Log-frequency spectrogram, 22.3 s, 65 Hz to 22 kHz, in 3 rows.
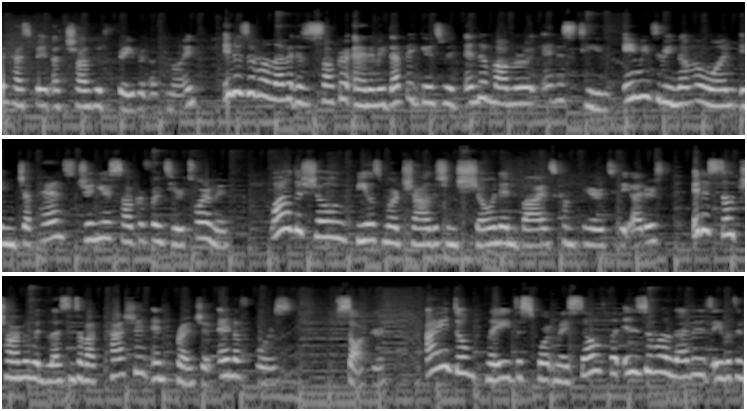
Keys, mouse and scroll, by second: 13.8 ctrl+-, 14.0 right click, 14.5 right click, 15.2 ctrl+z, 15.9 right click, 17.6 b.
